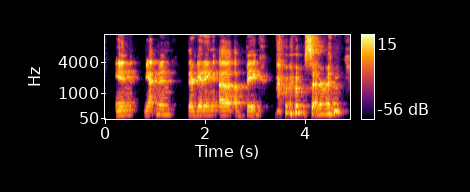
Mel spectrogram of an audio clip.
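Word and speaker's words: Miettinen: Julius Mietman.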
